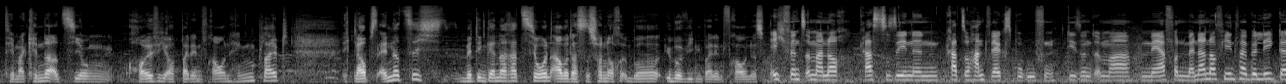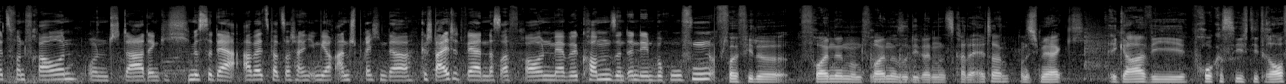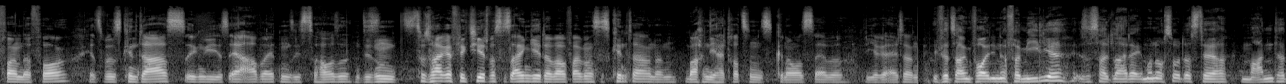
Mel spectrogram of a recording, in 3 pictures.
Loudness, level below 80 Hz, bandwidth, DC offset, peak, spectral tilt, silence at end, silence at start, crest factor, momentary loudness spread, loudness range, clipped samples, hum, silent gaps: -19 LUFS; -58 dBFS; 17 kHz; under 0.1%; -2 dBFS; -4 dB/octave; 0 s; 0 s; 18 dB; 9 LU; 3 LU; under 0.1%; none; none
